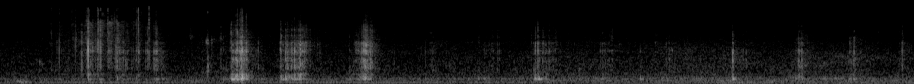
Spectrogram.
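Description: Crunching chews on a crisp, air-fried frozen dumpling (mandu), sprayed with cooking oil and fried until it is cracker-crisp. A crackly flurry comes about a second in, then three loud crunches, then fainter crunches spaced a second or so apart.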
